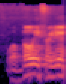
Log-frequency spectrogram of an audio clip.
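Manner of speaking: normal talking voice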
